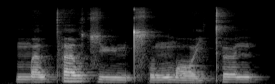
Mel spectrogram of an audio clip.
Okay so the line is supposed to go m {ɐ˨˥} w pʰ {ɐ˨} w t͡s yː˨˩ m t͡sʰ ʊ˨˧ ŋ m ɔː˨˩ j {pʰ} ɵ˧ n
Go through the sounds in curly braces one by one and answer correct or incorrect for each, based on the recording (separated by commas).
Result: correct, incorrect, incorrect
